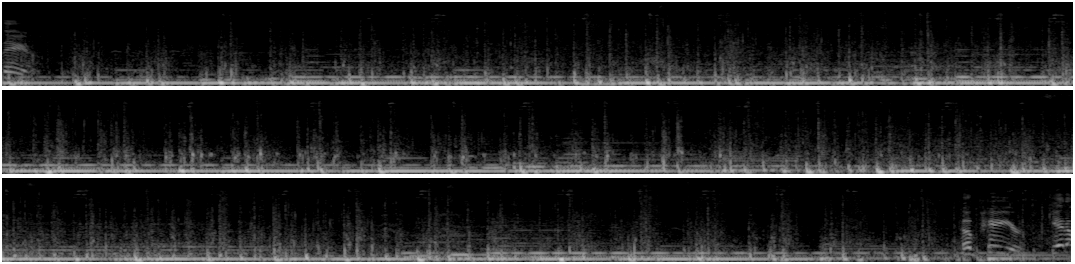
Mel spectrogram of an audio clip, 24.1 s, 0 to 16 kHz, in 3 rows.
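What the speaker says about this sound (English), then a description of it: "Up here, get off your horse." Horses in Red Dead Redemption 2 walk and trot with steady rhythmic hoof clip-clops over a low droning soundtrack, while characters talk over them intermittently.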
